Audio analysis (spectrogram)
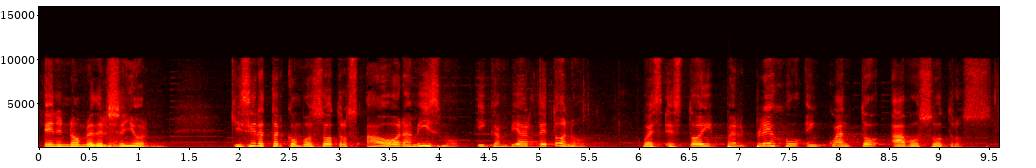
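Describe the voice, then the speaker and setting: A man's voice: sits high, sing-song, a little slow, mellow, in a large hall, soft background music. A man reading scripture aloud in a church service in a solemn way. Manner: solemn, answers with amens. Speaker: scripture reader.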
